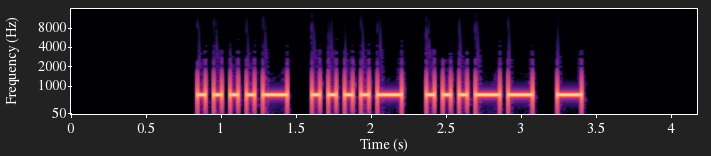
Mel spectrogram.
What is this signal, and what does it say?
Morse code, heard as a keyed tone, about 22 wpm, 700 Hz. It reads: 443T
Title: Common Cut Numbers - 4-Digit 22wpm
